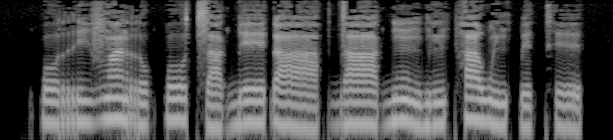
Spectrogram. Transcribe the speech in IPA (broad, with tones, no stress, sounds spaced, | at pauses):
k͡p o˨ r i˨ v ã˦ r o˨ k͡p o˦ t͡s a˨ ɡ͡b eː˦ ɗ a˦˨ | d aː˨ ɡ͡b ũ˦˨ ɡ͡b ĩ˨˦ pʰ a˦ w ĩ˨ k͡p ɪ˨ kʰ ɪ˨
